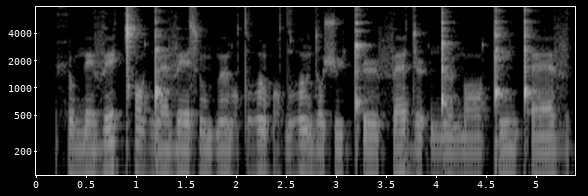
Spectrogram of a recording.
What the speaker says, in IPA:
ħ u n̪ e v e ǀʰ ɔ ŋ͡ǃ ɛ v e s ũ b œ̃ ɾ u tˤ õː ʔ ɵ dˤ õː d o ʃ y ǃʼ ø f ɛ d ø ʔ ŋ͡ǃ ɵ n̪ ɔː ǃ ĩ ǃʼ ɛ v

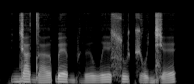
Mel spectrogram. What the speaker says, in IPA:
ɟ a˦˨ d a˩˥ ɐ̯ ɓ ɛ˦˨ bʱ ɘ˩˧˩ w e˦˨ ɬ u˦˨ t͡ʃ o˩˧˩ d͡ʑ ɛ˩˥

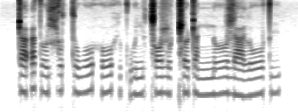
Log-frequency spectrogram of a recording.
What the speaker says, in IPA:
ʈ a ʔ a t̪ ɤː ɕ o tː o w oː h oː h i kʷʼ ɤː ɲ ɔ ǀ ɔ ɮ o ǁ ɤ ʈ a nː ɤː ɮ aː l oː t̪ i

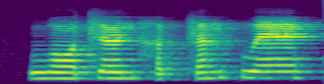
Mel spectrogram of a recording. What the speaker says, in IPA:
w ɔː˧ t͡s œː˧ n h ɐ˨ k̚ s ɐ˥ n kʷ ɛː˥

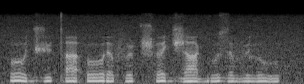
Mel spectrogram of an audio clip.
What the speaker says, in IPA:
o d͡ʒ ʉ tʼ a ʔ o ɾ ə f ɘ ʈ͡ʂʰ ə d͡ʒ a ɡ u z ə v ʉ l u

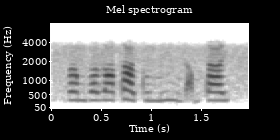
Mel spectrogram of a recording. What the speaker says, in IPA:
ʌ m b o zˤ u tˤ ɯ tʷ ɯ m i ŋ ɡ a̰ m tˤ i

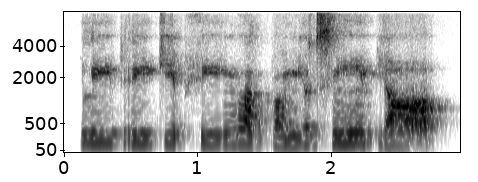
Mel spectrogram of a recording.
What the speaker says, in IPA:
l iː p r iː kʲ eː p h iː ŋ lˠ a d p ɵ lˠ mʲ o d s ĩː pʲ ɑː

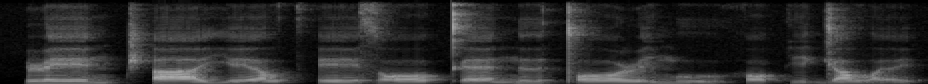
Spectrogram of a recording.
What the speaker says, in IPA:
ɭ eː˥˧ n t͡ʃʼ aː˧˩ j eː˧˩ lˠ t͡sʼ eː˧˩ z ɔː˧ kʼ ɛ˥˧ n ɨ˥ tʼ ɔː˧ ɭ i˥ m uː˧˩ h ɔ˧˩ k i˥˧ ɡʲ a˥ lˠ e˩˧

